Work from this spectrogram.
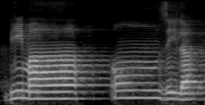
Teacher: آگے زا ہے تو یہاں پر اخفا کا غنہ ہوگا، یعنی نرم غنہ۔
